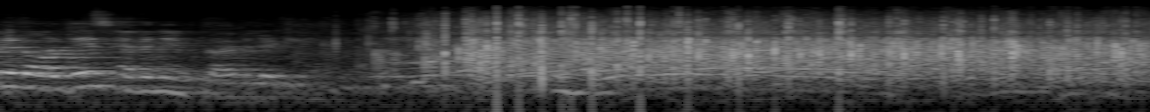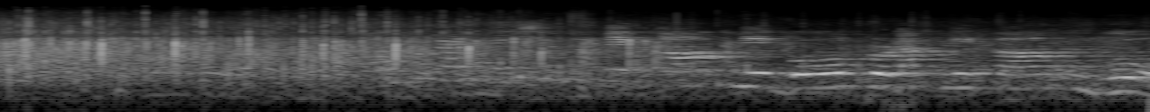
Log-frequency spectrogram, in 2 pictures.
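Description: A woman speaks animatedly through a microphone.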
